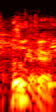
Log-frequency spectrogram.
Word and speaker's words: Booker: She gave us the correct pronunciation. Booker.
